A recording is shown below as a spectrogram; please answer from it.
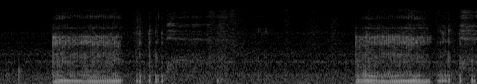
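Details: Black Labrador snoring in sleep: two long, low rumbling snores about three seconds apart, each followed by soft snuffling on the out-breath.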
